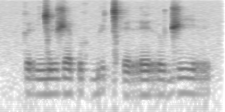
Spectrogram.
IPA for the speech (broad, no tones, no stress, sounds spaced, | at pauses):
k ø r ŋ͡ǀ y ʒ ɛ p ə xʷ ɡ͡b y ǀʰ e r e r u d͡ʒ i r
